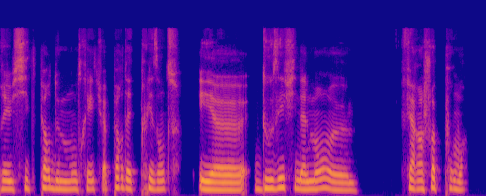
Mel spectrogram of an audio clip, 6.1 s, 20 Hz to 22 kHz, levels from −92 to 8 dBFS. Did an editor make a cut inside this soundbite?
no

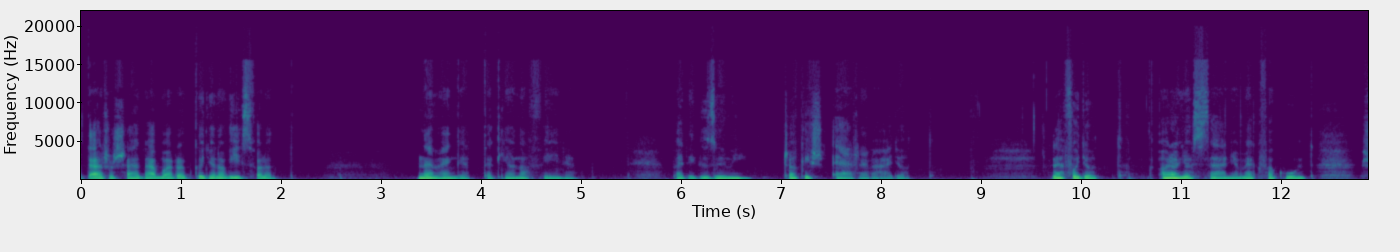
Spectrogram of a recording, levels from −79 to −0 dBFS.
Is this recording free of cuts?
yes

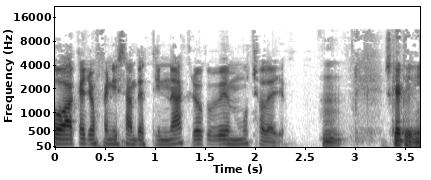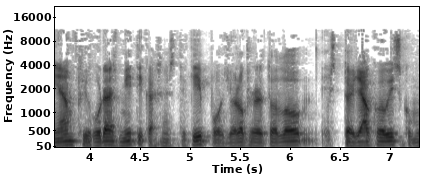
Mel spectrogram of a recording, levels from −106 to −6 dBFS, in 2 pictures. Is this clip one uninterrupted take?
no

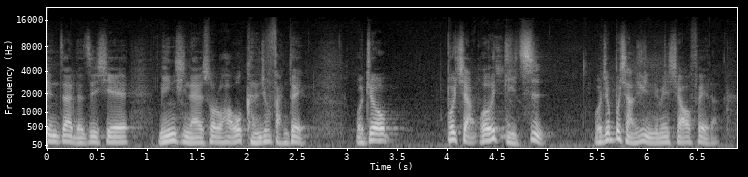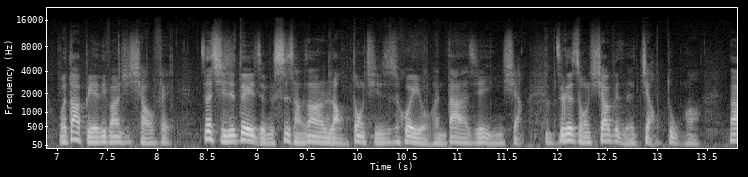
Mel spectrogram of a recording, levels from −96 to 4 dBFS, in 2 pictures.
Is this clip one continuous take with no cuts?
yes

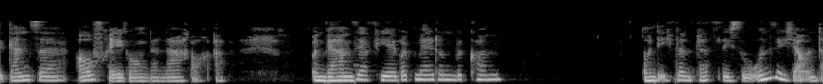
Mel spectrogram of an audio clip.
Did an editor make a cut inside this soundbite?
yes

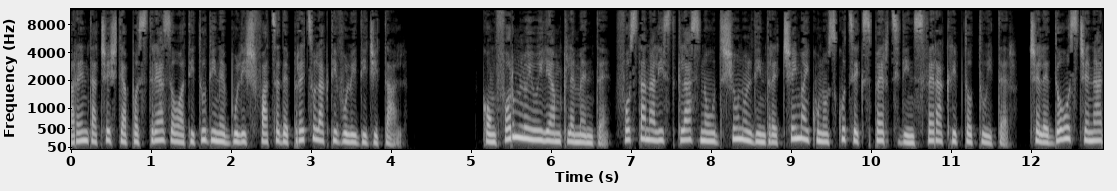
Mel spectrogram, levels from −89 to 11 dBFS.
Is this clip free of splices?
yes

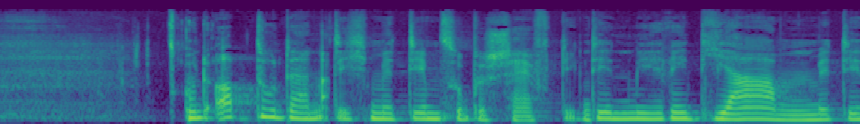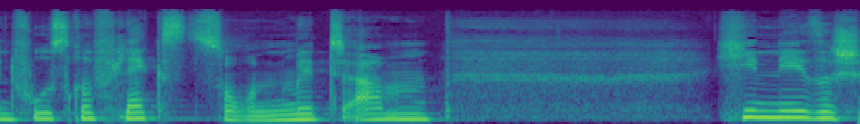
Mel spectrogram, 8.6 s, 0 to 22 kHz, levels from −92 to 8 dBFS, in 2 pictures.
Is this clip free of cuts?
no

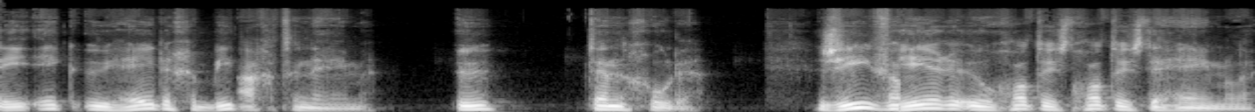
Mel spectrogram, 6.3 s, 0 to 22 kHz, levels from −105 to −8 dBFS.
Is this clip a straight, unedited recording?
no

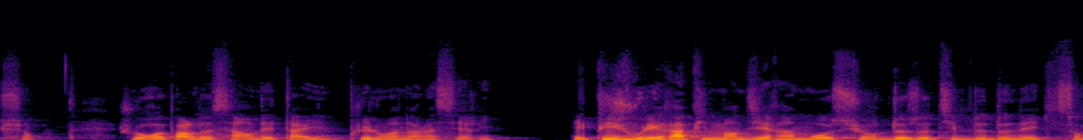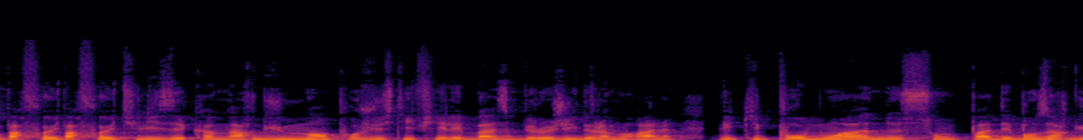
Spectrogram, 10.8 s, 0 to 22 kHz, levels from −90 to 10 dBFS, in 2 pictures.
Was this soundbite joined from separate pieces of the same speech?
yes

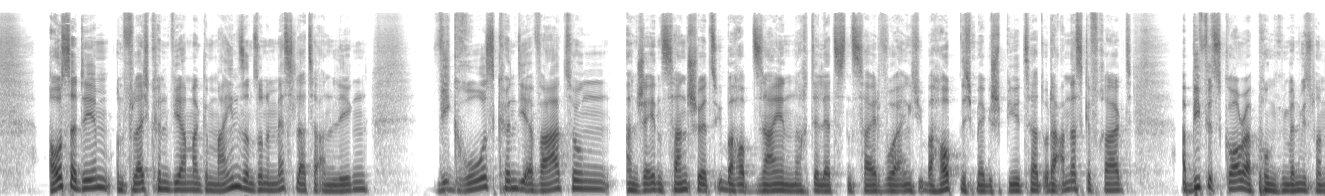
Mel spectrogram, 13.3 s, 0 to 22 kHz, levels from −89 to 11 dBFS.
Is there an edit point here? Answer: no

